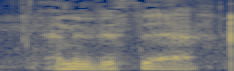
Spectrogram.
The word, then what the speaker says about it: anniversaire: Anniversaire. – Anniversaire. So it's French. – How do you pronounce it? Anniversaire. Anniversaire.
